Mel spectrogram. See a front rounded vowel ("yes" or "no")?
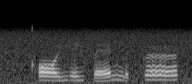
yes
